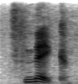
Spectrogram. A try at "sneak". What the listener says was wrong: Sneak. So we have, this is snake. This is sneak. Sneak. E-E. So it's an E-E. Sneak. Sneak. Like in the word sneeze. It's the same sound.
